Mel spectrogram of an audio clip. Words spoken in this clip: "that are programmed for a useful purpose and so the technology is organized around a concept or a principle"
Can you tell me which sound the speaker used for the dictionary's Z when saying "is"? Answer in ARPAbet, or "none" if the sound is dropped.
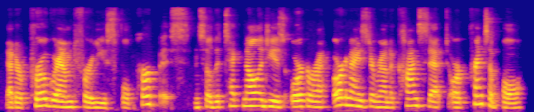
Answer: Z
